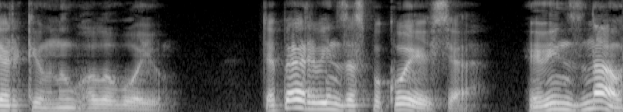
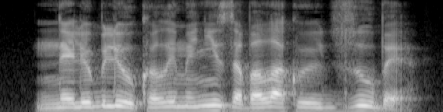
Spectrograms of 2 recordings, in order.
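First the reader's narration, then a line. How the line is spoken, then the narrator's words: Growling. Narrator (Ukrainian): прогарчав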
